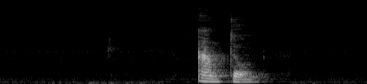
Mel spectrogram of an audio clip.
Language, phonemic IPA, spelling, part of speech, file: Dutch, /ˈanton/, aantoon, verb, Nl-aantoon.ogg
- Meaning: first-person singular dependent-clause present indicative of aantonen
